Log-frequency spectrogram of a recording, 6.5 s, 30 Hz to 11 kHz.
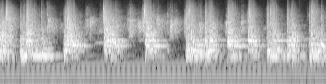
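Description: Live hand drums playing a driving dance rhythm, with a strong stroke about every 0.8 seconds and lighter hits between.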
